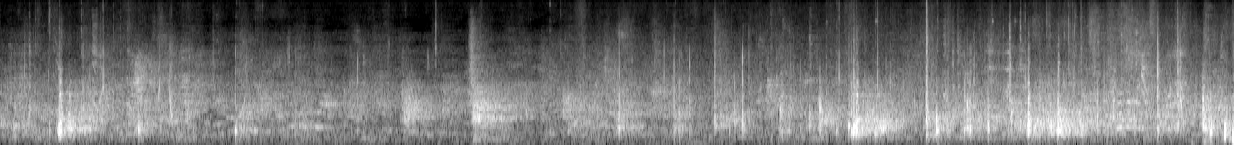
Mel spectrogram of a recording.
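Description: Footsteps shuffle on a hard floor nearby.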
